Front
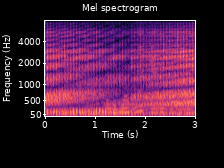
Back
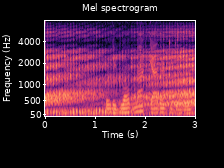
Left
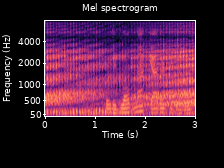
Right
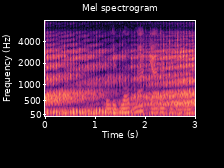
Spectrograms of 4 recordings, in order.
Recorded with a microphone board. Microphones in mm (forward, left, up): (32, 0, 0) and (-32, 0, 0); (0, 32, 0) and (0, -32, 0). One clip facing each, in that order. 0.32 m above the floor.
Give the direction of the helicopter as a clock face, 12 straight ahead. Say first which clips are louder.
Back 6 dB, left 2 dB; 7 o'clock.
